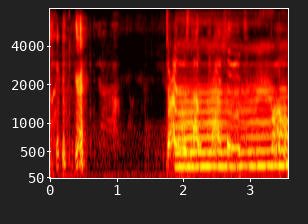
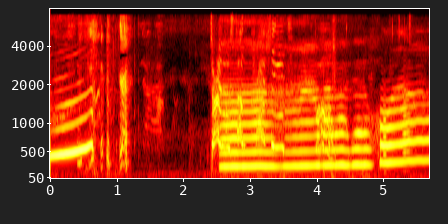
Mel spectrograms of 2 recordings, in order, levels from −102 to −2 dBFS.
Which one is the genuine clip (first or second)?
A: second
